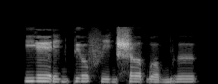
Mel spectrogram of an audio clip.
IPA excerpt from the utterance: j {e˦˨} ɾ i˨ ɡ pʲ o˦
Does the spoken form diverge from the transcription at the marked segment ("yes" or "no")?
no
